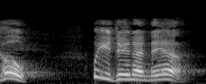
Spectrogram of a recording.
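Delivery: loud acted-out shout, calling out. Retelling calling out to people climbing a fence: retelling a shout. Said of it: "and I shouted".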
